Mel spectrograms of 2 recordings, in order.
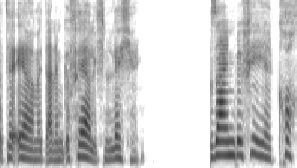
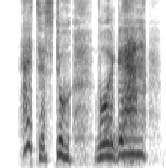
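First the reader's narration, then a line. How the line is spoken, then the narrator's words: Panting. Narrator (German): keuchte ich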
